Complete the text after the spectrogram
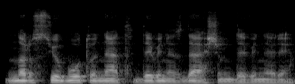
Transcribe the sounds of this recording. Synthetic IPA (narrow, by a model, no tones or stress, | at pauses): noːɾsjuːbuːt̪unʲɛt̪d̪ʲɛʋʲiːnʲɛzʲd̪ʲæːʃʲɪmd̪ʲɛʋʲiːnʲɛɾʲɪ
